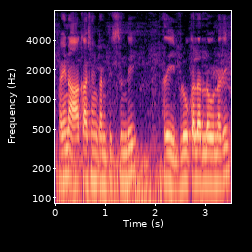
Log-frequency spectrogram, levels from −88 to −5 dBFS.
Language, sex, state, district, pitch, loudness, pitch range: Telugu, male, Telangana, Mahabubabad, 140 Hz, -16 LUFS, 135-145 Hz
